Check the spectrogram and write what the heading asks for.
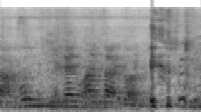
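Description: A man talking into a handheld microphone, then coughing sharply into it about one and a half seconds in.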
